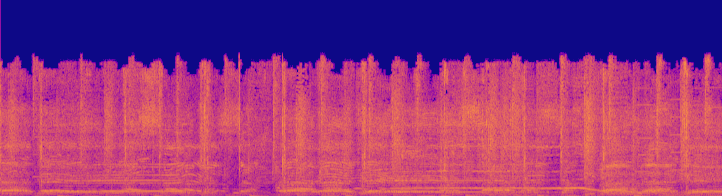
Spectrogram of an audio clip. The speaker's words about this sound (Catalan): Així cridaven i cantaven palestins que viuen a la ciutat de Gaza després de saber l'acord entre Israel i Hamas per un alto al foc que les dues bandes han estat mesos negociant.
